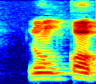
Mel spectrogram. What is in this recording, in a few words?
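"lungkup", Malay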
